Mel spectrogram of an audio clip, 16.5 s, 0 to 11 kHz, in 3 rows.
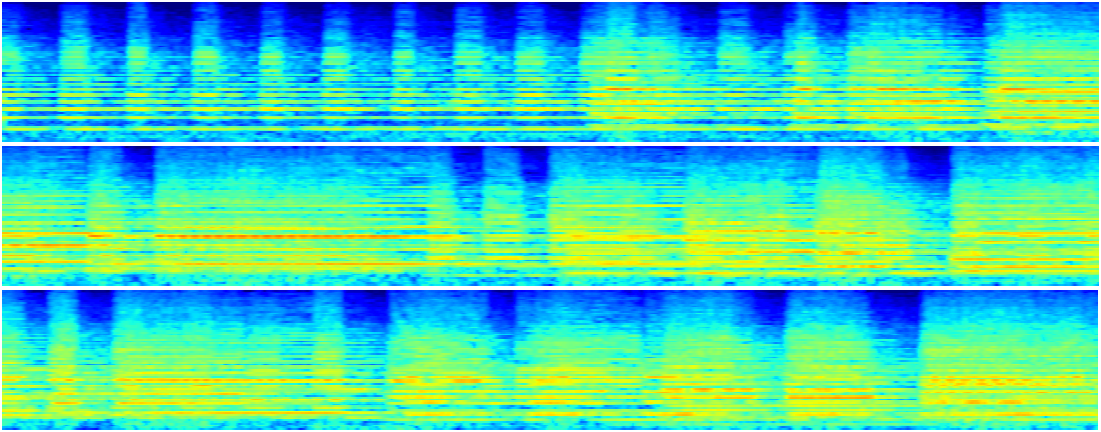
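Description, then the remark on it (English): Loud, blaring diesel truck air horns, 13 horns on each truck, play a tune at a performance held away from a stadium game. The tune starts with short rhythmic honks and moves into longer sustained chords that shift pitch. The sound is forceful, with no talking. “But the show did go on away from the game, and our microphones were there to capture the sound of the Motor City played on truck horns.”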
